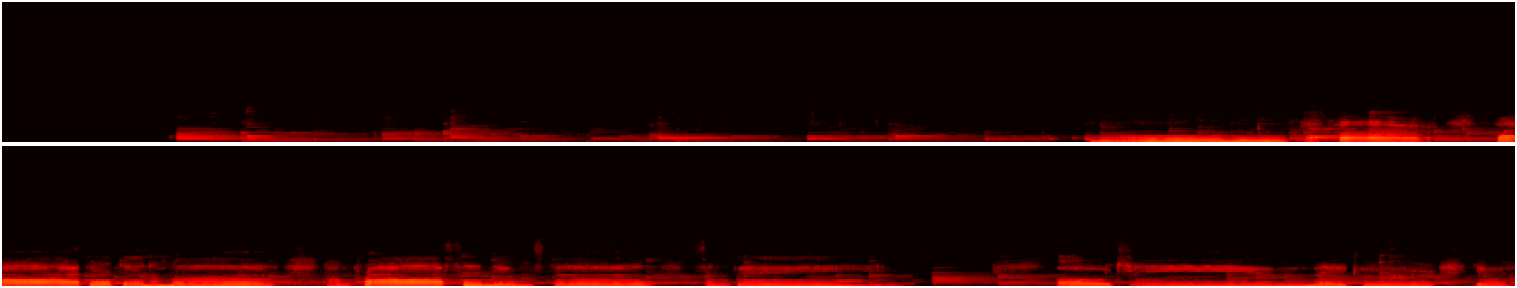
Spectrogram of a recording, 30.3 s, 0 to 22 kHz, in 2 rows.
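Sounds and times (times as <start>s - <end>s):
person singing karaoke with a Brazilian accent: 10.8s - 24.3s, 25.7s - 30.2s.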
